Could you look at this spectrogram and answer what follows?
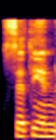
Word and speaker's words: Scythian: Scythian, as far as I know, that's how it's pronounced.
